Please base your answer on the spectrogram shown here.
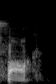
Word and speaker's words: Faulk: we're all gonna die no it's Faulk I try to say Faulk my bad with the mispronunciation so Justin Faulk had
